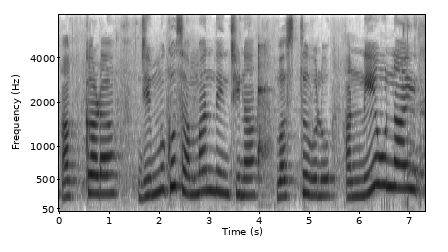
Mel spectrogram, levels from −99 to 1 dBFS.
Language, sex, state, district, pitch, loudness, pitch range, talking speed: Telugu, female, Andhra Pradesh, Annamaya, 280 Hz, -15 LUFS, 255-325 Hz, 50 wpm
